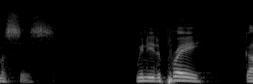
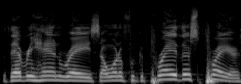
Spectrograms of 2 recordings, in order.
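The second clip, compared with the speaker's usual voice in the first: ordinary delivery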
